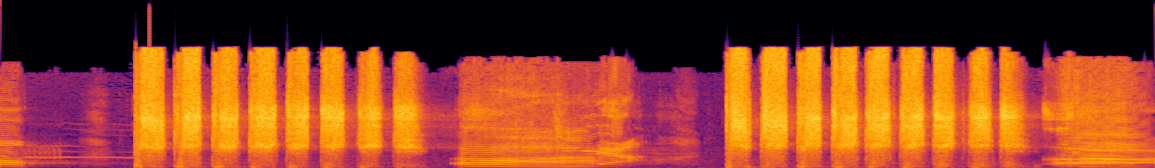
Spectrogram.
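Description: Performers clap and stamp in a sharp, fast rhythm.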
